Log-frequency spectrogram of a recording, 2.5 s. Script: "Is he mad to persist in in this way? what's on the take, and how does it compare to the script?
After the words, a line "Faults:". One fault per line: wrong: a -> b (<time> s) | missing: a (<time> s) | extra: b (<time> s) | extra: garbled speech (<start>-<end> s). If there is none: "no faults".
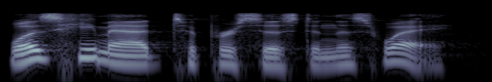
"Was he mad to persist in this way?
Faults:
wrong: Is -> Was (0.0 s)
missing: in (1.7 s)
